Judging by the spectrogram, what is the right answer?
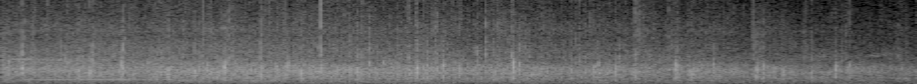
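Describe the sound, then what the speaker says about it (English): Audience applauding at a university graduation ceremony, dense steady clapping from a large crowd, loud and sustained for the whole stretch with no talking. "Can we also give a big round of applause?"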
